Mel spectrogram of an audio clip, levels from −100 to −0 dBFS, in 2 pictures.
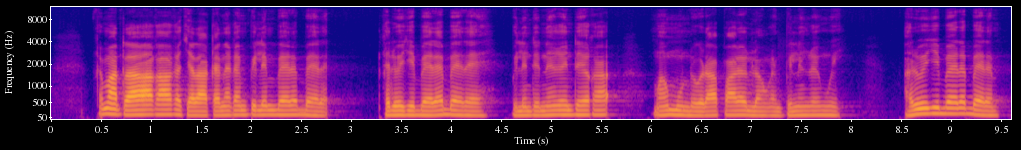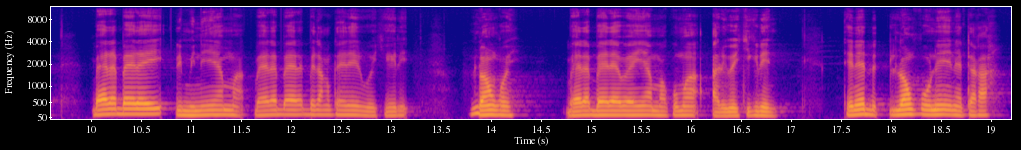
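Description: From 10.5 to 12.2 s the speech carries a fault consistent with a resampler restarted on every block. The 48 kHz to 24 kHz conversion was run on each 100 ms block in isolation, so the filter had no real neighbouring samples at the block boundaries and left a small error at each edge. The result is a steady ticking at 10 Hz riding on the speech, audible only while signal is present.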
